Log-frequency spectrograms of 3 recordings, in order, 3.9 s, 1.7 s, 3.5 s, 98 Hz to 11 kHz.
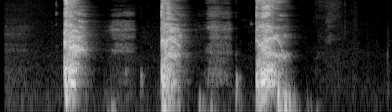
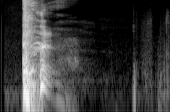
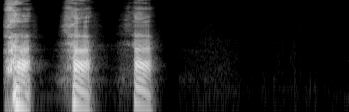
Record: {"three_cough_length": "3.9 s", "three_cough_amplitude": 32357, "three_cough_signal_mean_std_ratio": 0.32, "cough_length": "1.7 s", "cough_amplitude": 32768, "cough_signal_mean_std_ratio": 0.27, "exhalation_length": "3.5 s", "exhalation_amplitude": 32761, "exhalation_signal_mean_std_ratio": 0.3, "survey_phase": "beta (2021-08-13 to 2022-03-07)", "age": "18-44", "gender": "Male", "wearing_mask": "No", "symptom_none": true, "smoker_status": "Ex-smoker", "respiratory_condition_asthma": false, "respiratory_condition_other": false, "recruitment_source": "Test and Trace", "submission_delay": "1 day", "covid_test_result": "Positive", "covid_test_method": "RT-qPCR", "covid_ct_value": 19.9, "covid_ct_gene": "ORF1ab gene", "covid_ct_mean": 20.6, "covid_viral_load": "170000 copies/ml", "covid_viral_load_category": "Low viral load (10K-1M copies/ml)"}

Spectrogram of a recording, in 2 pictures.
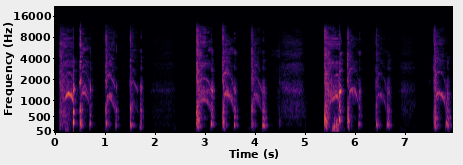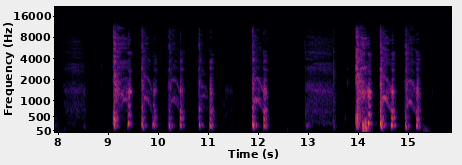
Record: {"cough_length": "15.9 s", "cough_amplitude": 32768, "cough_signal_mean_std_ratio": 0.37, "survey_phase": "beta (2021-08-13 to 2022-03-07)", "age": "45-64", "gender": "Female", "wearing_mask": "No", "symptom_fatigue": true, "symptom_headache": true, "symptom_onset": "8 days", "smoker_status": "Ex-smoker", "respiratory_condition_asthma": false, "respiratory_condition_other": false, "recruitment_source": "REACT", "submission_delay": "0 days", "covid_test_result": "Negative", "covid_test_method": "RT-qPCR", "influenza_a_test_result": "Negative", "influenza_b_test_result": "Negative"}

